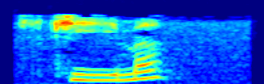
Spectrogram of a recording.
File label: "kimme", alsace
